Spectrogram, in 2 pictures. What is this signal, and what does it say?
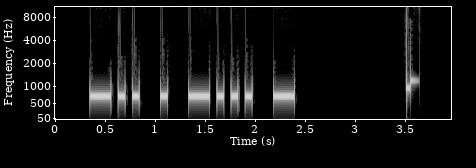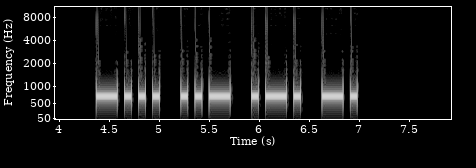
Morse code, heard as a keyed tone, about 17 wpm, 700 Hz. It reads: DEBT BURN
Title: Sentences from Top 1300 Words - New Word Drill Alt - 17wpm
